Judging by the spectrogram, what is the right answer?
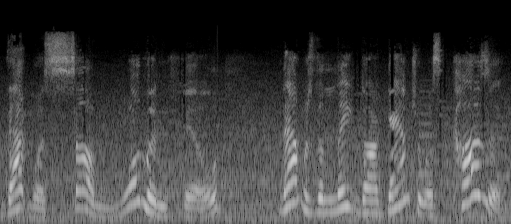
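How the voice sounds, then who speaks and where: Sassy tough-gal sidekick , actress, fairly high, very expressive voice, sarcastic audio-drama banter over noisy city ambience. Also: female voice, slow pace. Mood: teasing. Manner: teasing, sarcastic. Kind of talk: hard-boiled detective radio drama.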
